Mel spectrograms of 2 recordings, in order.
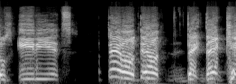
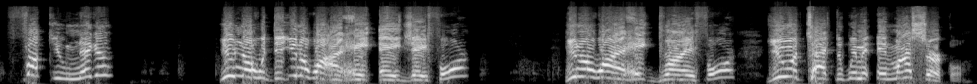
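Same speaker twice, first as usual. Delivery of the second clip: higher, heated rant; angry outburst; 6 semitones higher than usual. Real, not acted. Ranting to the listener about the friend who betrayed him, heated and angry. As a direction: let the anger boil over and spit it at him.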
